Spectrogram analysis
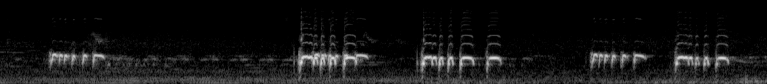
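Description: Zebra dove giving five quick bursts of soft, staccato cooing notes, each a rapid run of four to six low pips, with short pauses between.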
